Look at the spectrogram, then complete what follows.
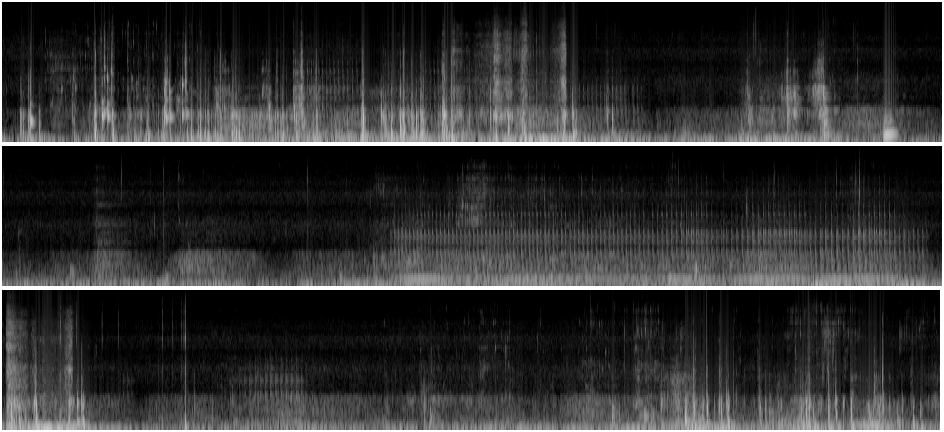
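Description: Water splashing and sloshing around a spearfisher's camera in the water, in uneven bursts. In the middle a steady motor hum runs for about five seconds.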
